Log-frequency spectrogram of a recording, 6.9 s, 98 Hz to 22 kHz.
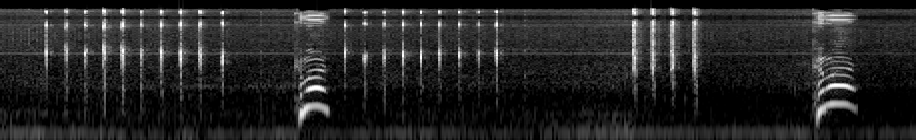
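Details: Miniature Schnauzer puppies recorded in September 2007, giving two rising-falling whines among rapid series of short high squeaks and clicks, with a steady low hum beneath.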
